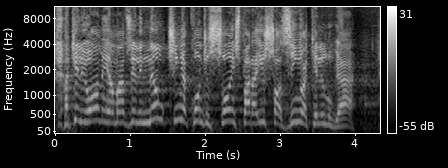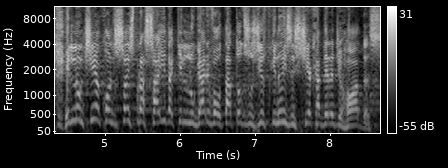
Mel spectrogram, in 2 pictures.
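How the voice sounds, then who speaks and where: A man speaks in an extremely high pitch and a raised, projected voice, sounding animated at a fairly quick pace with hardly any pauses, ordinary pitch variation, very even loudness, and noticeable background noise. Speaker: pastor. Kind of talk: sermon. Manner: fast, animated.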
